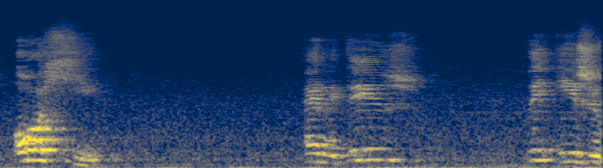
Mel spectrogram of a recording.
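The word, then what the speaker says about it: όχι: War or here now the president said oxy it's not oxy it's oji and it is the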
